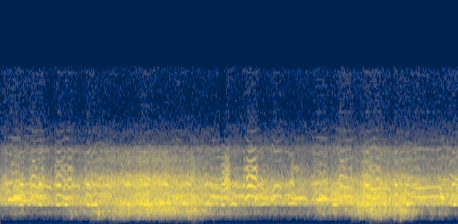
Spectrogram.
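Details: Gulls heard with the sound of waves: a dense chorus of short, bending cries, several birds at once, carried over continuous rushing surf.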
